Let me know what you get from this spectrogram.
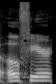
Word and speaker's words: Ophir: O-P-H-I-R? – Ophir.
